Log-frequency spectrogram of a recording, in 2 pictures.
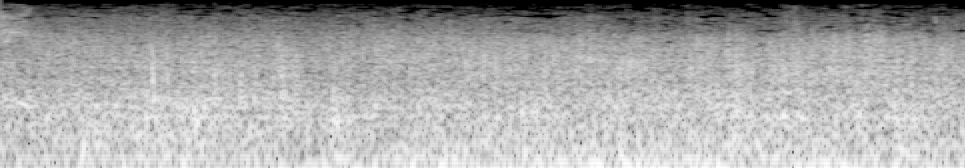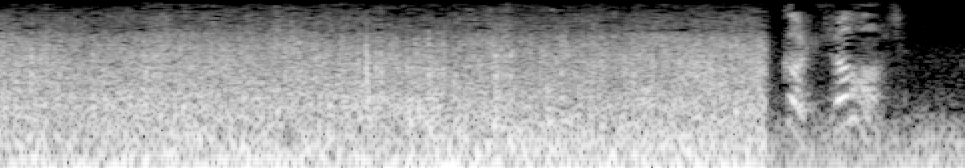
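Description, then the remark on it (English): A whole cliff collapsing in a rockfall after much recent rain: a loud, dense, continuous roaring rumble that holds steady for about eleven seconds, then breaks off into a few scattered final bursts. “The whole cliff's coming down.”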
